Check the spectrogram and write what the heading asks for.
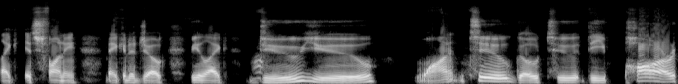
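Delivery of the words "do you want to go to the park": very slow, condescending, talking-down voice. Advising how to repeat a question to someone, talking like they're stupid. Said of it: "talk them like they're stupid".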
